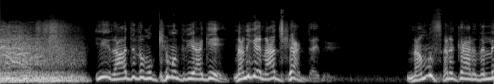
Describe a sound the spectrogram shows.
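An elderly man speaks loudly and forcefully.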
